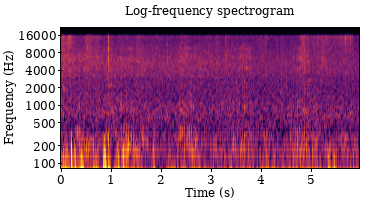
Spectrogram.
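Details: Male domestic cat lounging on a garden table on a farm in County Kilkenny, Ireland, purring in pleasure as his paws knead the air and table. The purr is a soft, low, steady rumble, with a few stronger pulses early on.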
